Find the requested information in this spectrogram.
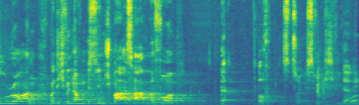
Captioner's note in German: rülpst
